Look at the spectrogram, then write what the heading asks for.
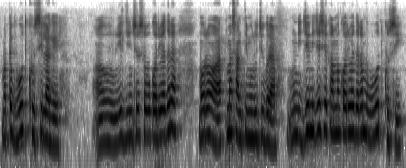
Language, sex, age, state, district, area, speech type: Odia, female, 60+, Odisha, Kendujhar, urban, spontaneous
